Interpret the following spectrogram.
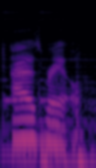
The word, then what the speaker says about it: Azrael: Give me one second to look that up because I can't I can't mispronounce the the our little reaper's friend. Azriel. That's That's what Azriel Azriel. Okay. Azrael.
